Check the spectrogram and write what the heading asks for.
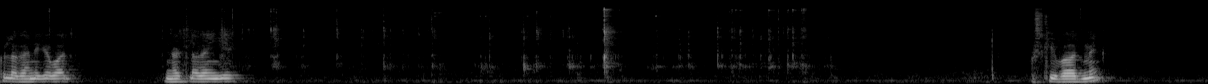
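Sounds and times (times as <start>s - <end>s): small hardware clicking and clinking: 1.6s - 8.4s.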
